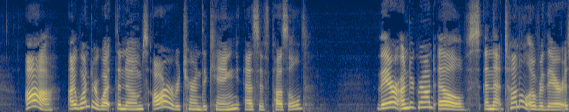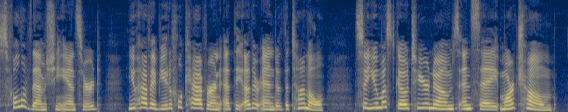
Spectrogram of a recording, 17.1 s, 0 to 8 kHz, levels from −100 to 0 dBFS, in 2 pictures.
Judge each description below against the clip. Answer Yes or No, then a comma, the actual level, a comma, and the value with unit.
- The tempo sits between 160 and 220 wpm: Yes, average, 180 wpm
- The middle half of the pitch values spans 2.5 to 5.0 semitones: No, wide, 5.5 semitones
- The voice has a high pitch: Yes, very high, 255 Hz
